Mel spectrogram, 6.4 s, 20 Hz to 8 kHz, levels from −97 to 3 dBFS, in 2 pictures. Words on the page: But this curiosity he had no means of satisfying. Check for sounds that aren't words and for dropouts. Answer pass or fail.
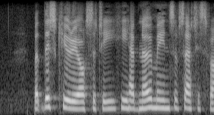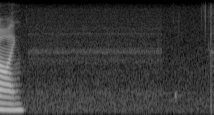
pass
